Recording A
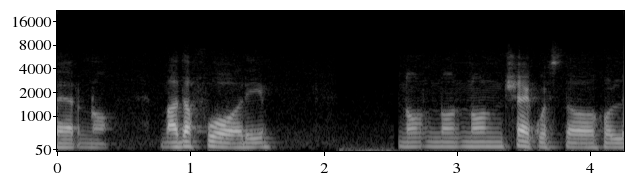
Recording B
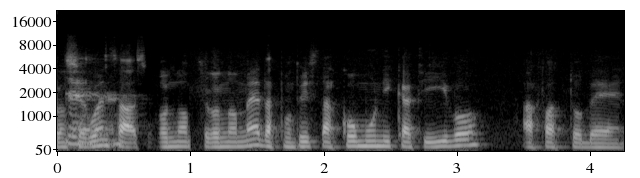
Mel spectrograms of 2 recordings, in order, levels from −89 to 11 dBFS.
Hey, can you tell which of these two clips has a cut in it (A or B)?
B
